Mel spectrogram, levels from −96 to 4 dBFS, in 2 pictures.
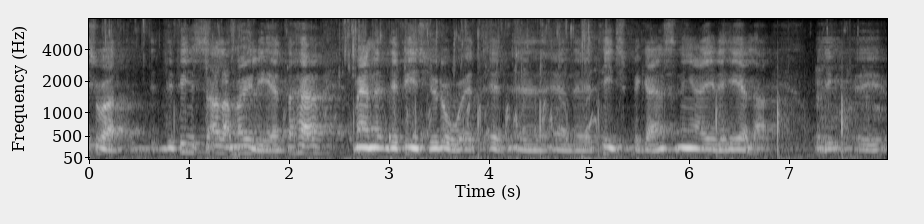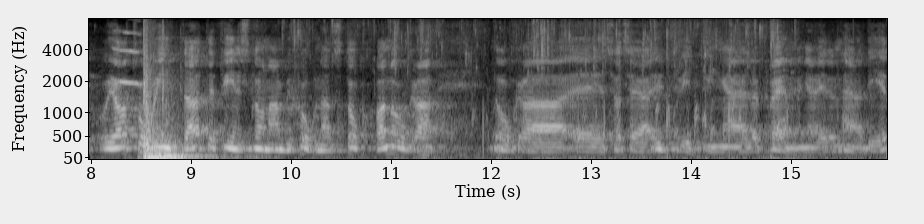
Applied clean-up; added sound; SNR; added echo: none; Walk, footsteps / Slam; 5 dB; reverberation time 0.9 s.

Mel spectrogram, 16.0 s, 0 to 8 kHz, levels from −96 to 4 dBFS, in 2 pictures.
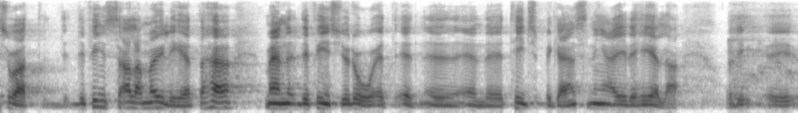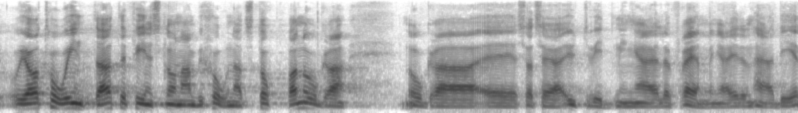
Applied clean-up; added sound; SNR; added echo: none; none; none; none.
